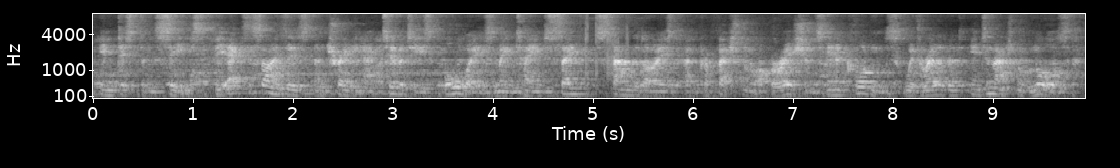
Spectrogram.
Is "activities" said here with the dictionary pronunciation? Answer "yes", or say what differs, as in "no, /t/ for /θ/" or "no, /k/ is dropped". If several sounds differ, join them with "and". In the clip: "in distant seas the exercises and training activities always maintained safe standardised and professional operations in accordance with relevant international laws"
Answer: yes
